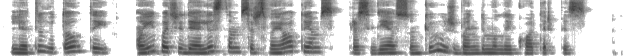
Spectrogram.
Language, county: Lithuanian, Telšiai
